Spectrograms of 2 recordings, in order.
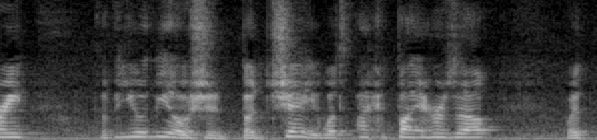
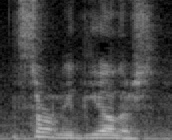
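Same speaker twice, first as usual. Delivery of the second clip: ordinary delivery, nothing marked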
